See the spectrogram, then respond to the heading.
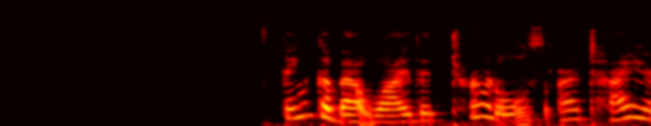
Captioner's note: none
